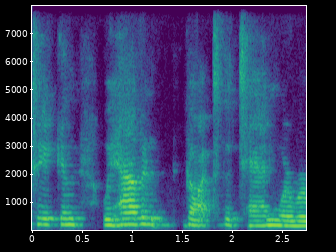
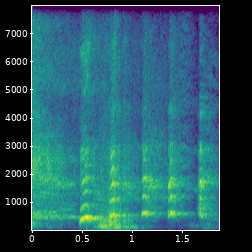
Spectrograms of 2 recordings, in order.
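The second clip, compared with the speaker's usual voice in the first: relieved laugh; 5 dB louder than usual. Real, not acted. Relieved after fetching the cord.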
